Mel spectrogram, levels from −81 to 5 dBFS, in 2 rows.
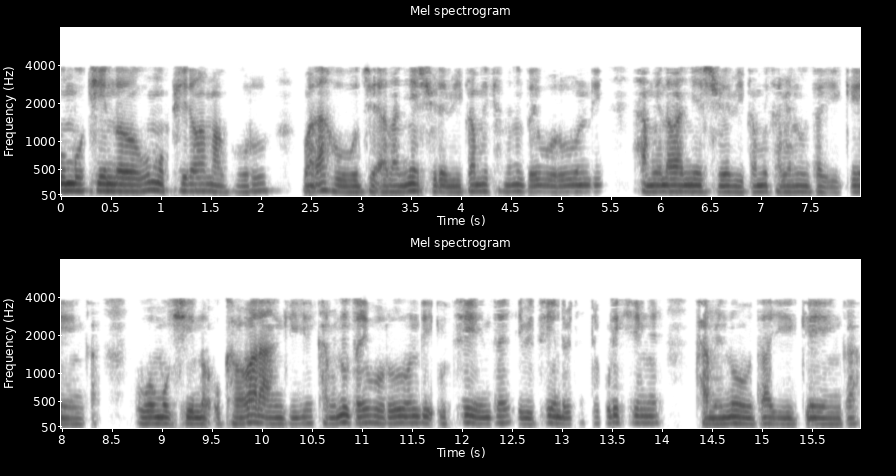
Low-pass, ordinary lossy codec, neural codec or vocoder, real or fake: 7.2 kHz; AAC, 16 kbps; codec, 16 kHz, 4 kbps, FunCodec, trained on Chinese and English, 50 frames a second; fake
